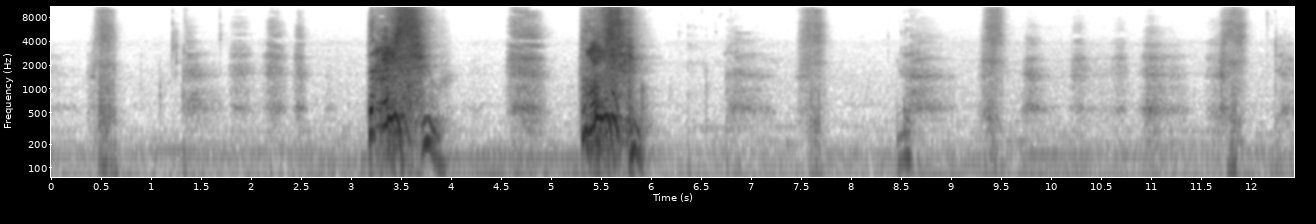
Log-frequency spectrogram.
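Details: Really loud, forceful sneezes in a repeated bout with sharp in-breaths, deliberately induced with chhinikkni snuff while the person felt under the weather; sneezing.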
